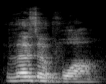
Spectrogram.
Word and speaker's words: reservoir: spell this so that's reservoir reservoir so it's even french inspired reservoir that's how you spell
